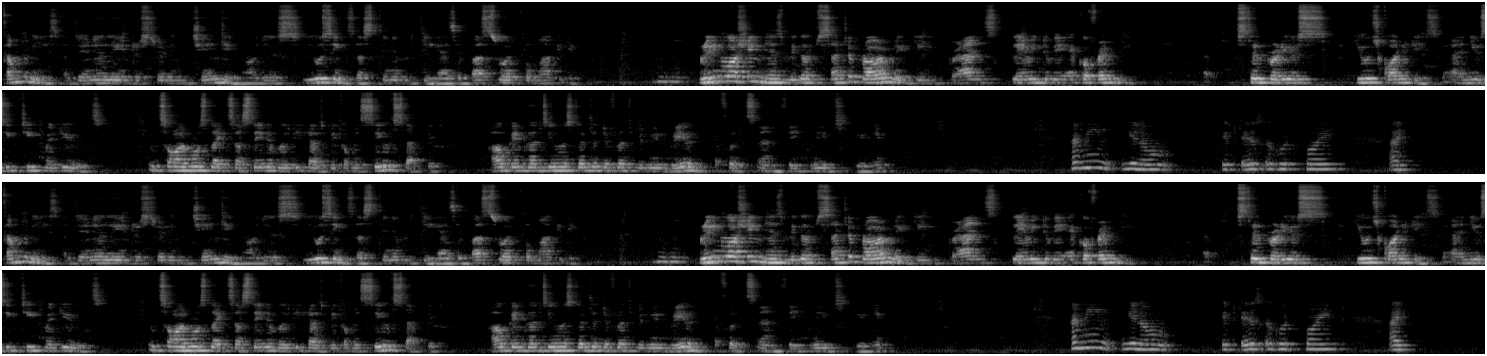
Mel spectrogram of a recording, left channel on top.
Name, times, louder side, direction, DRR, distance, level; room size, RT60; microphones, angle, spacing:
voice 1, 0.0-5.8 7.0-11.3 12.0-12.1 12.3-13.2 13.5-15.8 16.3-19.2 19.7-23.7, right 1 dB, ahead, 2 dB, 1.6 m, -29 dB
voice 2, 6.5-6.8 25.1-26.5 27.0-28.9, right 1 dB, 75° right, 0 dB, 1.5 m, -35 dB
10.5 x 4.3 x 4.2 m, 0.33 s
head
